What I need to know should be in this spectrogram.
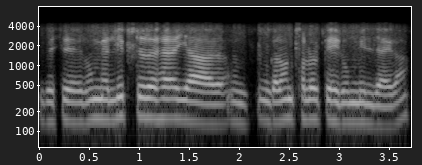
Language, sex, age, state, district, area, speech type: Hindi, male, 18-30, Bihar, Begusarai, rural, conversation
